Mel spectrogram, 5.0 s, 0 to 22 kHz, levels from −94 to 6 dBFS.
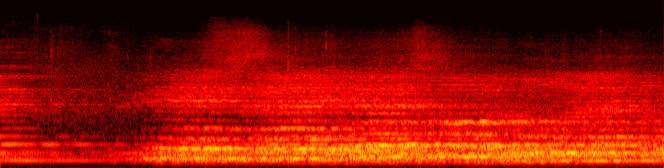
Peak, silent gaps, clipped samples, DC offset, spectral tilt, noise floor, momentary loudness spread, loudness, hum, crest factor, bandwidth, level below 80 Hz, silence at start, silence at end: -18 dBFS; none; under 0.1%; under 0.1%; -6 dB/octave; -52 dBFS; 17 LU; -32 LUFS; none; 14 dB; 13 kHz; -84 dBFS; 0 s; 0 s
